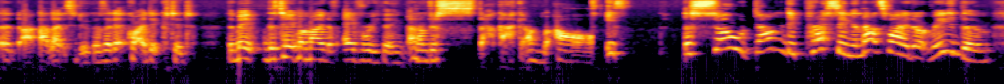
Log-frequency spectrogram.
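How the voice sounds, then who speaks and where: The speaker talks in a British accent at a moderate pace, with very wide pitch swings and very even loudness. Noticeable background noise is present. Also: woman, high pitch for a woman. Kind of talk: casual talk to camera.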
